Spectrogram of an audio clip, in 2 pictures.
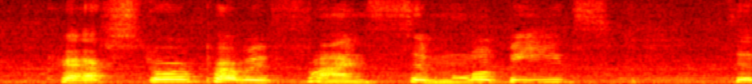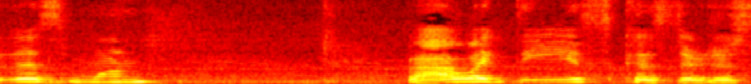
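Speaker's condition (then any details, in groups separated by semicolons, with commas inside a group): Cerebral palsy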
